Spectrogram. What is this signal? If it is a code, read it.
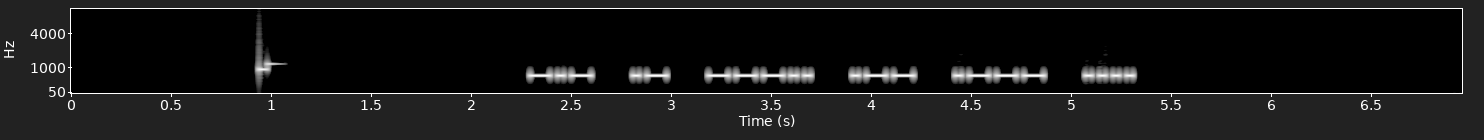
Morse code, heard as a keyed tone, about 36 wpm, spaced as for 25 wpm, 700 Hz. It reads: KA8WJH
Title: USA Call Signs - 6 Characters - 2x Character Spacing - 35wpm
